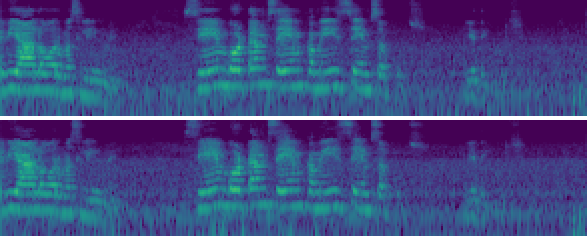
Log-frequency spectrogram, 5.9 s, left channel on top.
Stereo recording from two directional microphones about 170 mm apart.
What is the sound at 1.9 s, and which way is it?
A woman's voice, 5° left (ahead or behind).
